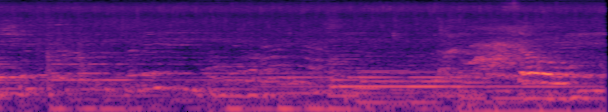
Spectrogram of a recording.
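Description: Tap water runs steadily into a sink while neck bones are rinsed, with splashing and a brief gurgle toward the end and no talking.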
